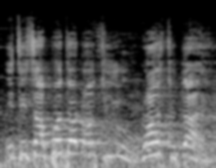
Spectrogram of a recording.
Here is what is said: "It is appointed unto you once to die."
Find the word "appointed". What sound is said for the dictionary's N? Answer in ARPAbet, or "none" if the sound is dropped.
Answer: none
